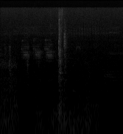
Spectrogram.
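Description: Near silence: faint outdoor background with one faint click about a second in.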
